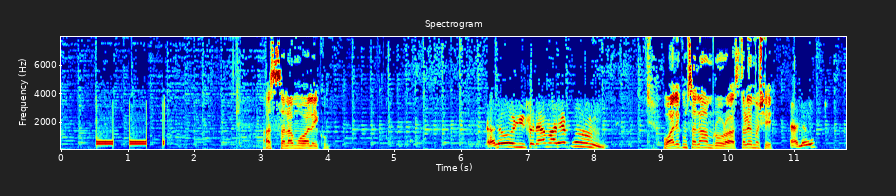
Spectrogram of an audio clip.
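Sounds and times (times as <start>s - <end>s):
telephone ringing tone on a phone call: 0.5s - 1.6s
speech: 3.0s - 4.1s, 6.5s - 8.3s, 9.0s - 11.4s.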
